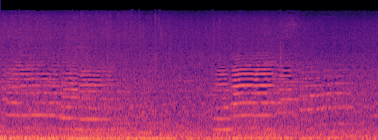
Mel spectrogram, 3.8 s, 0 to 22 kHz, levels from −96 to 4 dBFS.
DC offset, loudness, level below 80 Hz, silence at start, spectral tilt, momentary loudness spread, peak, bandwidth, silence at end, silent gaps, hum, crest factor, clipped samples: under 0.1%; -28 LUFS; -30 dBFS; 0 s; -5 dB/octave; 6 LU; -14 dBFS; 16 kHz; 0 s; none; none; 14 dB; under 0.1%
